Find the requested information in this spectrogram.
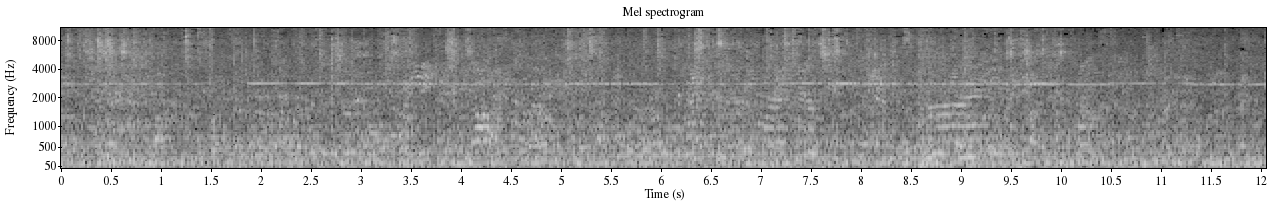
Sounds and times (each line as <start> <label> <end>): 0.0 subway turnstyles busy 12.0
